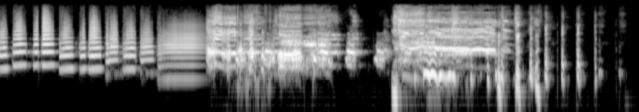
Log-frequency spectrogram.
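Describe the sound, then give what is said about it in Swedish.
A short, loud jingle built from rapid chicken-like clucking notes, then a burst of squawking and crowing fowl sounds that ends in quick choppy clucks, with no talking. “Jag har till och med gjort en jingel faktiskt.”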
